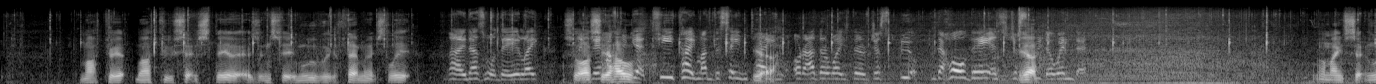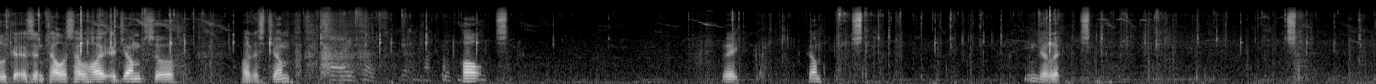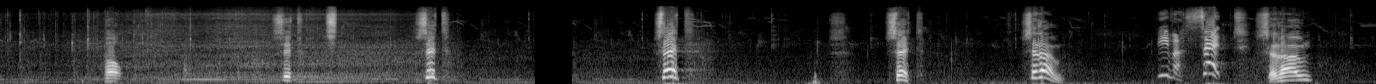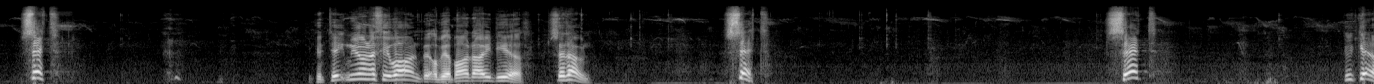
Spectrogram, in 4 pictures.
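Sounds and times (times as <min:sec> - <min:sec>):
footsteps: 0:00.0 - 0:19.6, 0:20.2 - 0:31.6
dog lead clinking: 0:00.8 - 0:11.3, 0:12.1 - 0:28.8, 0:44.6 - 0:55.0
small clicks: 0:09.8 - 0:16.6, 0:21.4 - 0:29.6, 0:49.5 - 0:51.5.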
